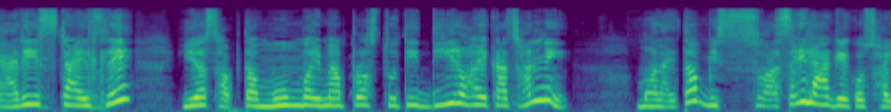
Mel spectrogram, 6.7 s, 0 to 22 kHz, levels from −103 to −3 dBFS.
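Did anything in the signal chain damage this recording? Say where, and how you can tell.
Yes. Throughout the speech, sibilants sound gritty and metallic, and nothing reaches above about 14.9 kHz. This points to the codec stage, likely HE-AAC compression at a low bitrate near 24 kbps, where the treble is rebuilt from copied lower bands rather than coded directly.

Pre-echo appears from 2.86 to 2.88 s, a short hiss spreading about 23 ms ahead of an attack, and again at 3.03 s over about 10 ms. The codec spread its quantisation noise across each transform block, so noise sized for the loud onset leaks into the quiet moment before it.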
